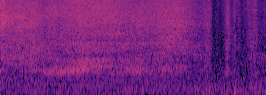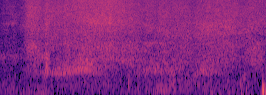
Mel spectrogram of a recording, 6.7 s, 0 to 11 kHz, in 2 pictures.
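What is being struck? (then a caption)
Wooden-framed chalkboard rubbed with a felt eraser. A flat dark chalkboard, about A3 size, in a light wooden frame lies flat while fingertips with painted nails rub a blue felt eraser across its surface. The result is a steady, soft, bright hiss of felt brushing the board, briefly dipping quieter in the middle before resuming.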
